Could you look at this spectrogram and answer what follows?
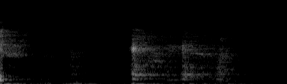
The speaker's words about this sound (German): Ob das jetzt der Husten ist, keine Sorge, ich bin nicht ansteckend.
